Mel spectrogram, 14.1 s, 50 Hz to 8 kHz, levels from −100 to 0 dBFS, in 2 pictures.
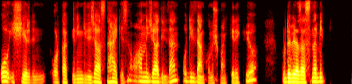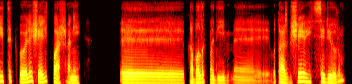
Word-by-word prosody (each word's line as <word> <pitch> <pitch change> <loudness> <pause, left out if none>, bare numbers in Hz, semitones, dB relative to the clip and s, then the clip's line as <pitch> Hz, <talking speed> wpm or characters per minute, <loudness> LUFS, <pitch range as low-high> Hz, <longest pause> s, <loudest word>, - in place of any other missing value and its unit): o 155 -2 +2
iş 130 -2 -6
yerinin 110 -1 -5
ortak 120 -2 -6
dili 115 0 -7
İngilizce, 115 0 -3
aslında 130 +2 -1
herkesin 140 +6 -5
o 185 - -15
anlayacağı 150 -3 0
dilden, 170 - -5
o 150 - -9
dilden 115 -8 -3
konuşmak - - -14
gerekiyor. 100 +3 -5 0.5
Burada 135 +1 +7
biraz 130 -2 +9
aslında 140 +4 +3
bi 145 +1 -2 0.5
bir 165 - +1
tık 165 0 -5
böyle 130 +5 +5
şeylik 140 +1 +1
var. - - +3
Hani, 105 -2 0 0.8
eee, 110 -2 +2
kabalık 115 +3 -1
mı 110 -3 -2
diyeyim? 100 -1 -5
Eee, 100 -1 -11
o - - -10
tarz 115 -5 +2
bir 105 - -12
şey 150 +3 +3
hissediyorum. 130 - 0
120 Hz, 150 wpm, -22 LUFS, 105-140 Hz, 0.8 s, biraz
